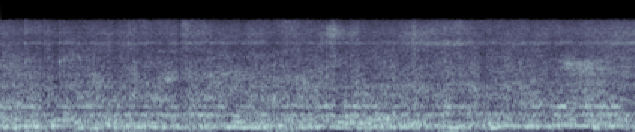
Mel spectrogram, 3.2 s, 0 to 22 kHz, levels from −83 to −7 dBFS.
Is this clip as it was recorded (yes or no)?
no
